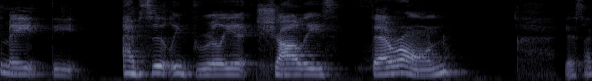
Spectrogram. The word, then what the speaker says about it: Theron: we get to meet the absolutely brilliant Charlize Theron yes I pronounced this surname correctly as the this time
